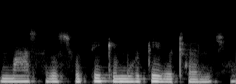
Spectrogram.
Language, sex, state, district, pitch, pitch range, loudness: Maithili, male, Bihar, Saharsa, 130 Hz, 130-135 Hz, -23 LUFS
